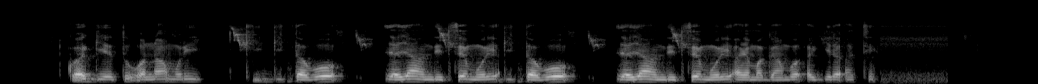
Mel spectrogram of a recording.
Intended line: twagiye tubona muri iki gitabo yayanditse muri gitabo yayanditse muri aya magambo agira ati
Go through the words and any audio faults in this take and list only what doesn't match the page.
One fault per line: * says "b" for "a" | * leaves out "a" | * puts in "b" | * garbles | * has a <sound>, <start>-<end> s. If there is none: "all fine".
all fine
